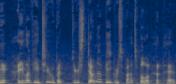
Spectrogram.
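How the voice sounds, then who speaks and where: This put-on character voice is croaky and nasal, pitched fairly high. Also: moderate pace. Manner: playful.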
